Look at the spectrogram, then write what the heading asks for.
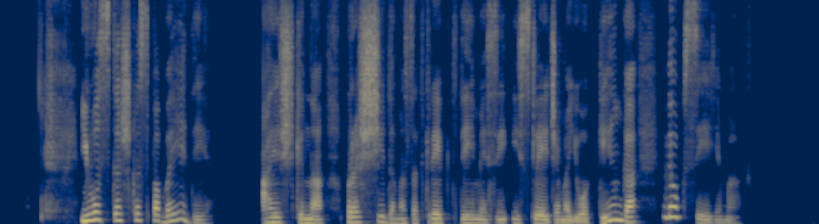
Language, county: Lithuanian, Marijampolė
